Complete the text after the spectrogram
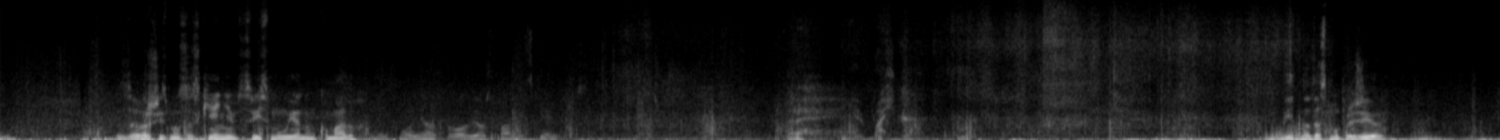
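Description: A man speaks with animation close to the microphone.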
